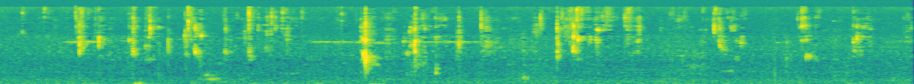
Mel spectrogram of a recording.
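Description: Faint close-up chewing of a mouthful of basmati rice and chicken curry, with soft wet mouth clicks and smacks at irregular intervals.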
